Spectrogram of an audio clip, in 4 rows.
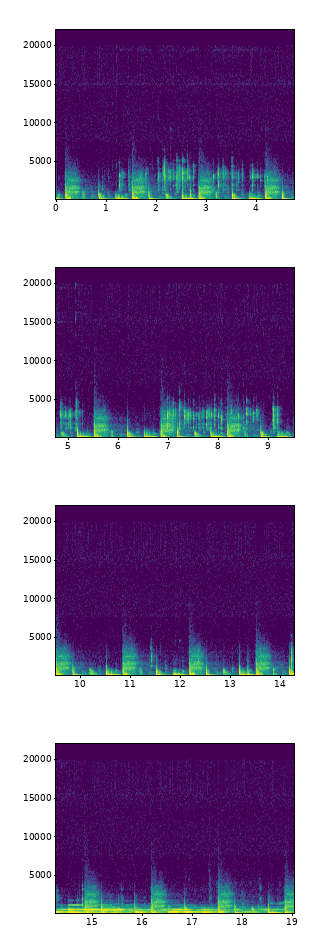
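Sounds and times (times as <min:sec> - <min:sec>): deep kick drums: 0:00.0 - 0:00.3, 0:00.9 - 0:01.2, 0:01.9 - 0:02.9, 0:04.6 - 0:05.6, 0:06.2 - 0:06.6, 0:08.9 - 0:09.2, 0:09.9 - 0:11.0, 0:11.6 - 0:13.6, 0:14.2 - 0:17.2, 0:17.8 - 0:19.0
clicky percussion: 0:01.2 - 0:05.3, 0:06.9 - 0:09.2
electronic music: 0:14.2 - 0:19.0.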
